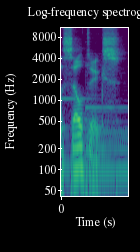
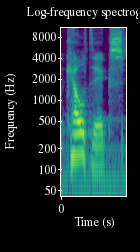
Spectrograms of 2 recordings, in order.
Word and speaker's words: Celtics: I mean, the fucking basketball team is called the Celtics. They should be called the Celtics, because that's actually how you pronounce it. But Americans call them fucking Celtics for some reason.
